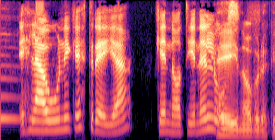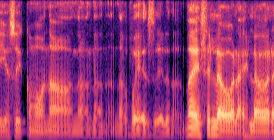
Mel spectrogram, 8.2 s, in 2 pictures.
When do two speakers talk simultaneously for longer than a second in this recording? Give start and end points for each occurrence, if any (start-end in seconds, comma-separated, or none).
none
